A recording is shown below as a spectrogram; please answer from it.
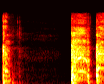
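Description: Three harsh coughs: one near the start, then a pause of about a second, then two loud coughs in quick succession, close and forceful.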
